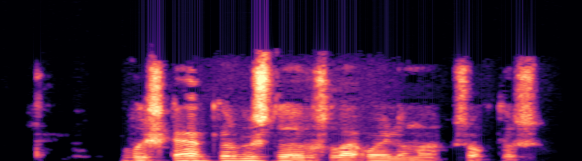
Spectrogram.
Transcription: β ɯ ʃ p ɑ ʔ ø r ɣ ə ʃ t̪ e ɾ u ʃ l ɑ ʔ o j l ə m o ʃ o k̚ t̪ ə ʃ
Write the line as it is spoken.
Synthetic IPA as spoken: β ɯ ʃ k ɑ k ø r ɣ ə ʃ t̪ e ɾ u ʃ l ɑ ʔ o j l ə m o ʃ o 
